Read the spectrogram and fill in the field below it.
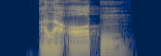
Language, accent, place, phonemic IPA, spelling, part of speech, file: German, Germany, Berlin, /ˈalɐˈʔɔʁtn̩/, allerorten, adverb, De-allerorten.ogg
- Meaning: 1. everywhere 2. everywhere, by everyone (commonly encountered, among many representatives of a given whole, especially of people's behaviors, desires and attitudes)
